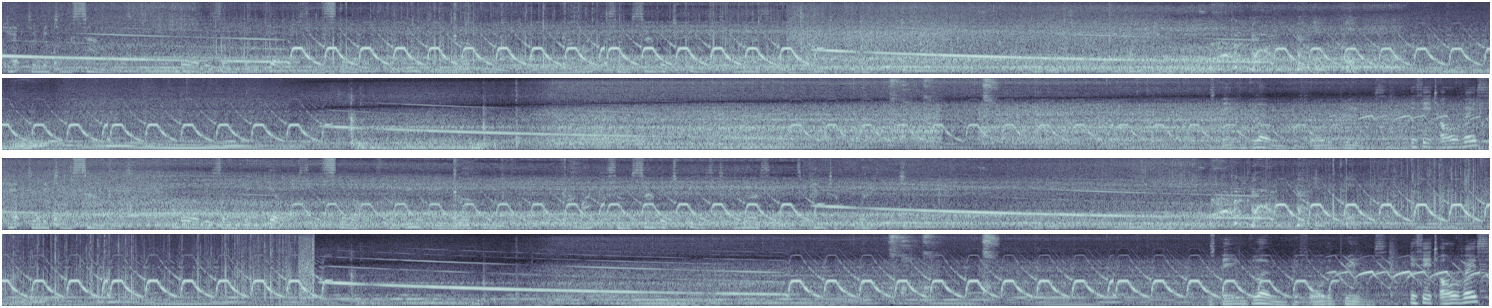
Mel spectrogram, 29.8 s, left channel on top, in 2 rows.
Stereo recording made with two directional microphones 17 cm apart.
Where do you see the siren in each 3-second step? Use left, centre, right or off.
left, left, left, centre, centre, right, right, right, right, right.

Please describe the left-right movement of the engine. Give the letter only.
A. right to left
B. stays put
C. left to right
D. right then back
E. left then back
A.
